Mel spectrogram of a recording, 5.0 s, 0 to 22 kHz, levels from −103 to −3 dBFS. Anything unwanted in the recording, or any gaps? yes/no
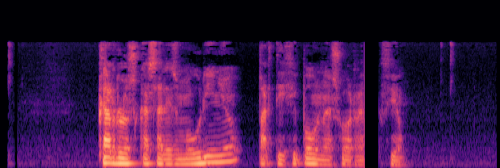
yes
